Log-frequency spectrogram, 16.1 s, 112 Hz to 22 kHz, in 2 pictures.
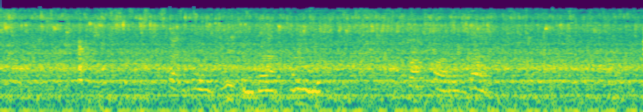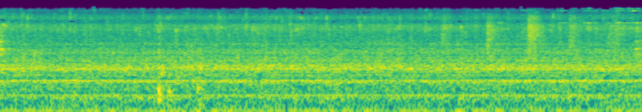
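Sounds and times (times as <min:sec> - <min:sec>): pot bubbling and hissing: 0:00.0 - 0:16.0.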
